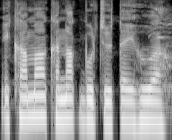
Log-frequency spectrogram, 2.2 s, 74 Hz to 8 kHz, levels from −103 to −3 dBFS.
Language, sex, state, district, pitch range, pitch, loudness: Wancho, male, Arunachal Pradesh, Longding, 135-150 Hz, 140 Hz, -16 LUFS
